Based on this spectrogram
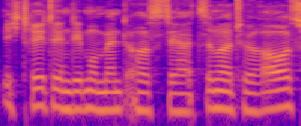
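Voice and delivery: ordinary delivery

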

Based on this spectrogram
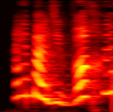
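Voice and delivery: high, loud shocked squeak. A narrator's reading. Horrified flatmate hearing once a week, squeaking. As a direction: squeal it in horror. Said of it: "quiekte ich".

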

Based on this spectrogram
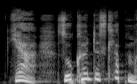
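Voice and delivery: high, eager little elf; excited elf voice. A narrator's reading. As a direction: call it out like a hopeful elf. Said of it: "rief Ribbelwitsch".

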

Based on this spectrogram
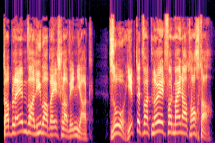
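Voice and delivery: an impatient king pressing for news; excited old king. Acted. King urging his breathless servant, high and eager.

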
